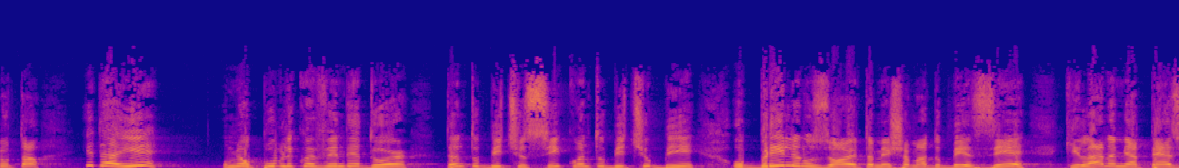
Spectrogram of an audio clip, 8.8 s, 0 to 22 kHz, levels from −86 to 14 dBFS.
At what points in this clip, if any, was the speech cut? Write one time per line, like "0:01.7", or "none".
none

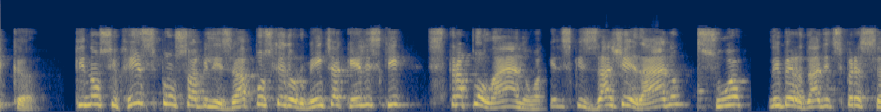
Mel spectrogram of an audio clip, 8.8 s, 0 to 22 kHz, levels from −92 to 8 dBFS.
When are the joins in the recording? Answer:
0:01.2
0:07.0

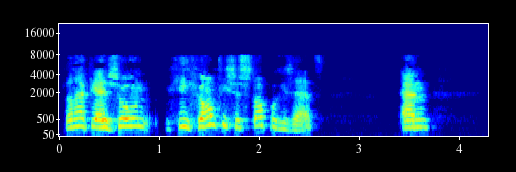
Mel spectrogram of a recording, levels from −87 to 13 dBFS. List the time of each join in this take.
0:01.0

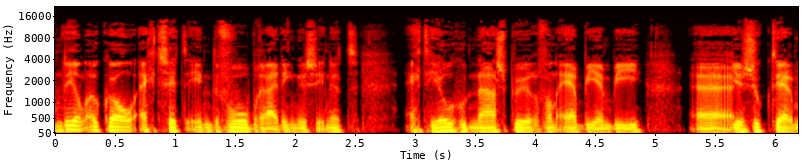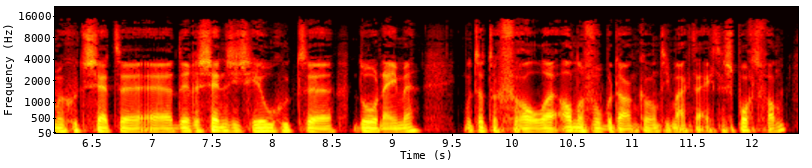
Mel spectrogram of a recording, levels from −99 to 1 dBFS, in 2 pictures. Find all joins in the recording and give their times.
0:05.6
0:08.6

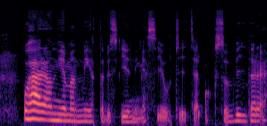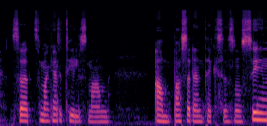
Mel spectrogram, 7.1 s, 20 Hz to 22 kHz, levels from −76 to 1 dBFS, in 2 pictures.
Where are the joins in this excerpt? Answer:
0:01.0
0:04.3
0:04.7

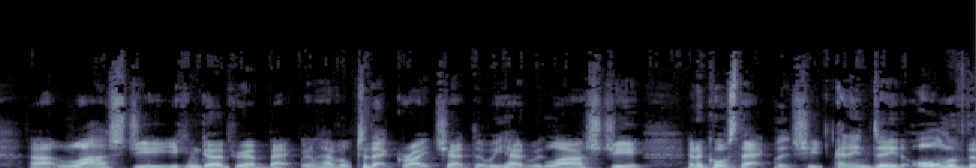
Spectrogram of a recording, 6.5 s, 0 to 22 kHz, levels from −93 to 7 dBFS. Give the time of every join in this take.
0:01.5
0:02.0
0:02.3
0:03.6
0:05.2
0:05.5

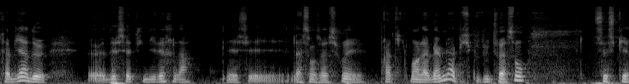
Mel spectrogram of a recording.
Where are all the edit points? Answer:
none

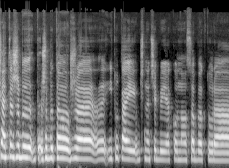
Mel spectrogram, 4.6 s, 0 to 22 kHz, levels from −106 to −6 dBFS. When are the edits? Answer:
0:01.4
0:02.8

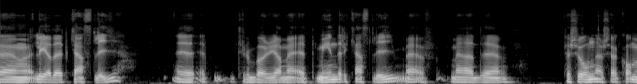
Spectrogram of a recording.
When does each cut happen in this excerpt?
none

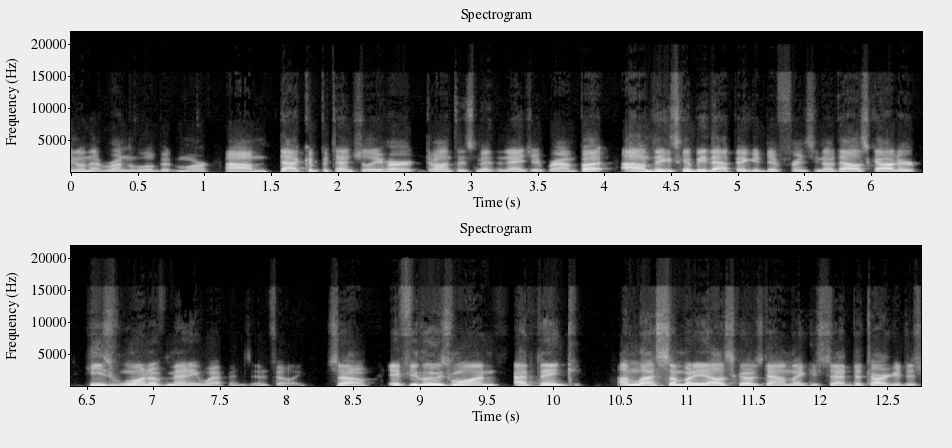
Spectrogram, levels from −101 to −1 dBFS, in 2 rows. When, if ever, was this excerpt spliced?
0:01.1
0:04.1
0:06.4
0:08.7
0:09.7

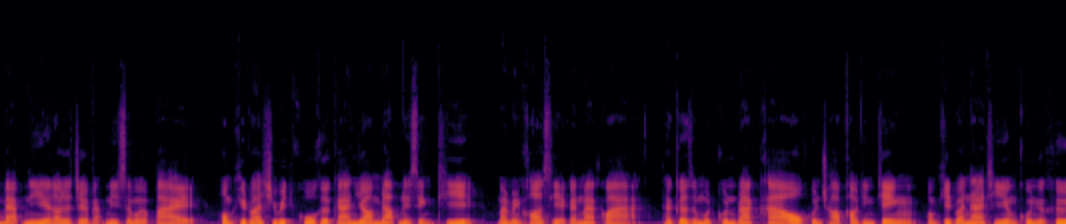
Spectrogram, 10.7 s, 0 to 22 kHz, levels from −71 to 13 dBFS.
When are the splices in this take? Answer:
0:09.2

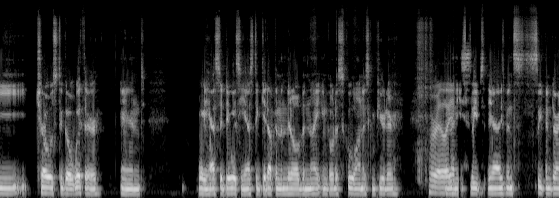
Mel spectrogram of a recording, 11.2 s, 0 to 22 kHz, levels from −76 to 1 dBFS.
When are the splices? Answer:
none

